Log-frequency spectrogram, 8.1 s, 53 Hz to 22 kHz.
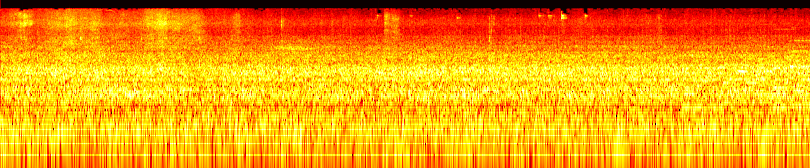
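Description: E5 series Shinkansen running at speed, heard from inside the passenger cabin as a steady, unbroken running noise.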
